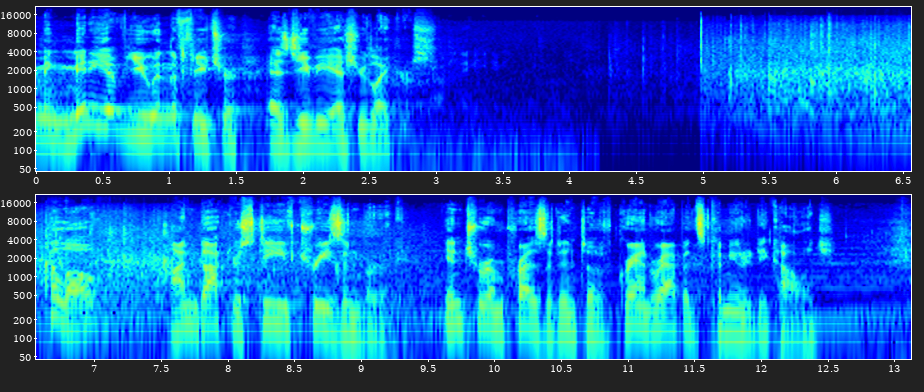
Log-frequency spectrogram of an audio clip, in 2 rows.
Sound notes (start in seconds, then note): 4.2 applause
